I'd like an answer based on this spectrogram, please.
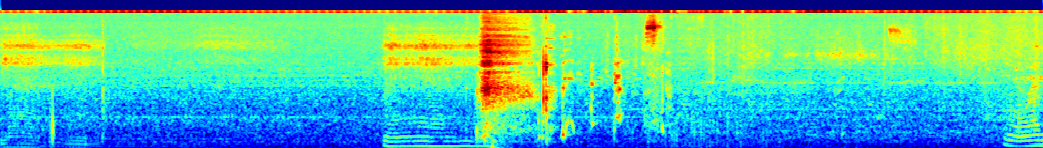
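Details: Sleeping puggle named Marley snoring as usual indoors: a single drawn-out, low, ribbed snore midway, then a burst of sharp knocks and rustles, with another snore starting at the end.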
